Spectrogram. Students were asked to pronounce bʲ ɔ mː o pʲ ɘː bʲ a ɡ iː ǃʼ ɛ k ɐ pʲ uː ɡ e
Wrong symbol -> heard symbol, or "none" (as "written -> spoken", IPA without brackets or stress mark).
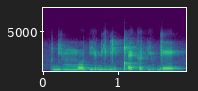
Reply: none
